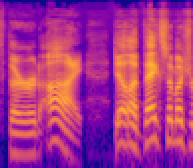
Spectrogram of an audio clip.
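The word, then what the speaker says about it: 3rd-I: It's called Third I, but it's spelled like this. The number three and then RD, a dash, and then the letter I. sounded out and it's third eye.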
